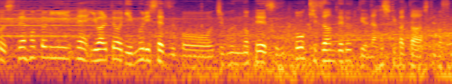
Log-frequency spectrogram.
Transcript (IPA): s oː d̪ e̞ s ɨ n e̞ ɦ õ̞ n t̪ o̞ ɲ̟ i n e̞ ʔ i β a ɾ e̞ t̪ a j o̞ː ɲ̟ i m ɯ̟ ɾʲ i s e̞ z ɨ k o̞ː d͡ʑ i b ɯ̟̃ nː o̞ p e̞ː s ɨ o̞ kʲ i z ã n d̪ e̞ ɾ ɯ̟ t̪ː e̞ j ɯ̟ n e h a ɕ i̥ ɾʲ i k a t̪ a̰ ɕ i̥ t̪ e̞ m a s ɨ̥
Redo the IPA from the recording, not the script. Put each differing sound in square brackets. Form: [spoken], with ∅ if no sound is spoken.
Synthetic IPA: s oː d̪ e̞ s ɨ n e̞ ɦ õ̞ n t̪ o̞ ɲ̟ i n e̞ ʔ i β a ɾ e̞ t̪ a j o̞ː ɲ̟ i m ɯ̟ ɾʲ i s e̞ z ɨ k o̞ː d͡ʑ i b ɯ̟̃ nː o̞ p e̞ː s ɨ o̞ kʲ i z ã n d̪ e̞ ɾ ɯ̟ t̪ː e̞ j ɯ̟ n e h a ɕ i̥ ɾʲ i k a t̪ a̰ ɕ i̥ t̪ e̞ m a s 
